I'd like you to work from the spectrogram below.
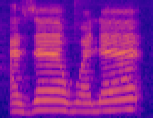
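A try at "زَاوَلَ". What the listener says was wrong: Zawala, tidak ada A. Zawala.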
